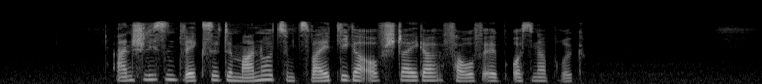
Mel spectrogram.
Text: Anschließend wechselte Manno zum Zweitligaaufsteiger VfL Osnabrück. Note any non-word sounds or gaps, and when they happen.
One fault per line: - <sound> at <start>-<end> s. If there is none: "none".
none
